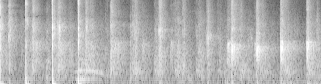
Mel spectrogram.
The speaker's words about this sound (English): It is my pleasure to welcome her today to Learn at Lunch. Please give her a warm applause to welcome her.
